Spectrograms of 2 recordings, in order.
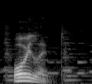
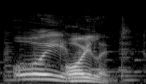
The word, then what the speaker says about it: island: A true islander pronounces island Oiland, which I think is spelled O-I-S-L-A-N-D, so Oiland.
